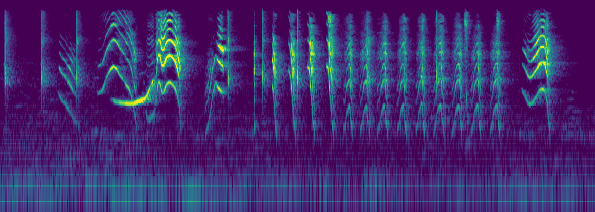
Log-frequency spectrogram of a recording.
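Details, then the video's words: Indian ringneck parakeet, a talking parrot, giving a rapid series of sharp, harmonic-rich squawks and rising-falling whistled notes, about a dozen short calls packed into the later seconds, with a low indoor hum behind. "Talking parrots real voice ringneck"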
